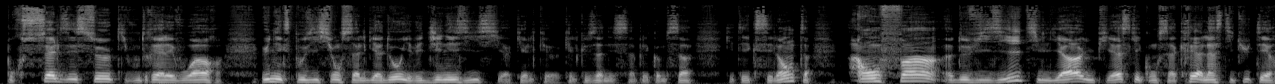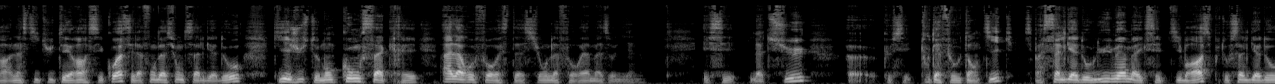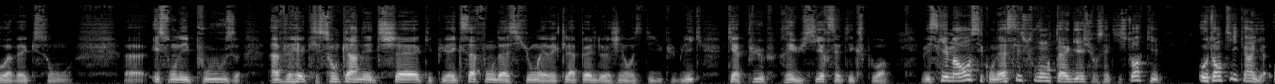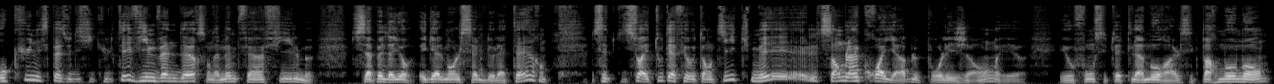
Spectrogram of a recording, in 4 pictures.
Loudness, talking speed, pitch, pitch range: -24 LUFS, 215 wpm, 110 Hz, 95-130 Hz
